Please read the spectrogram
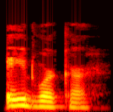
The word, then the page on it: aid worker: British English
